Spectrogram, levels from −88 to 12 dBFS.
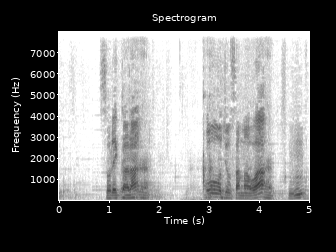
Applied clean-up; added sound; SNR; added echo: neural separator model SepFormer DNS4.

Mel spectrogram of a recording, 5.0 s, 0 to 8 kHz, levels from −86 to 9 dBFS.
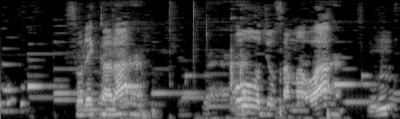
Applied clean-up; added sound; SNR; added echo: classical method Wiener filter.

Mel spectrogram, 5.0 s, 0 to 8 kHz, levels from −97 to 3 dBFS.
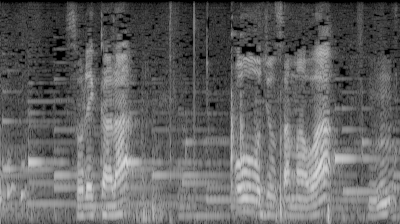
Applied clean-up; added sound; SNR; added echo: none; none; none; none.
